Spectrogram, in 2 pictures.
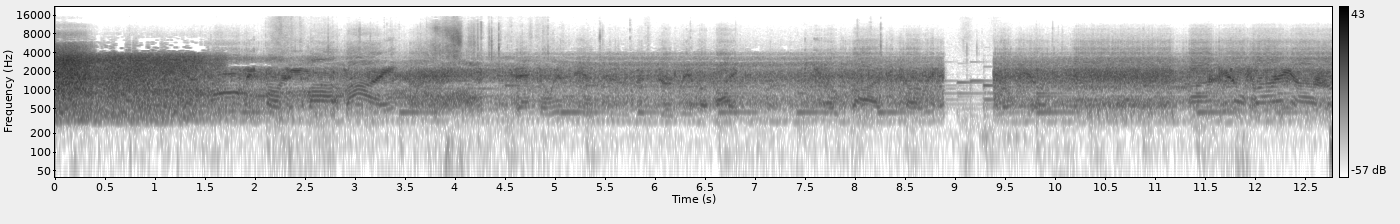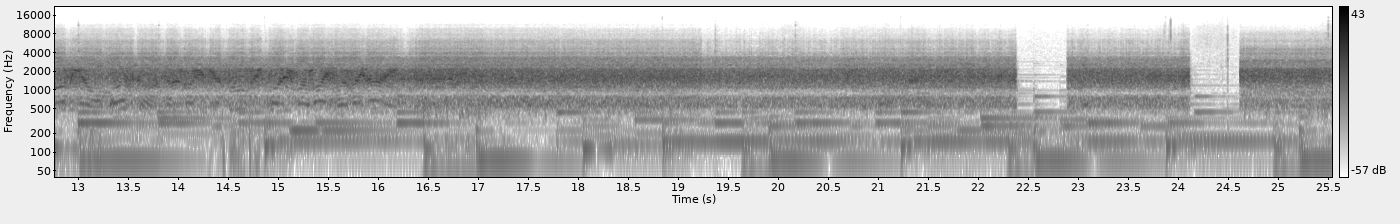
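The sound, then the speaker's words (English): Tinny, band-limited audio from a UV-82 handheld ham radio transceiver, with steady hiss and crackling static, voices coming through its small speaker, with brief cut-outs and later a low thumping rhythm underneath. “I've got a UV-82 in the right pocket of my bag. Here we go. And I'm using my HT, other UV-82 in my other hand.”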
